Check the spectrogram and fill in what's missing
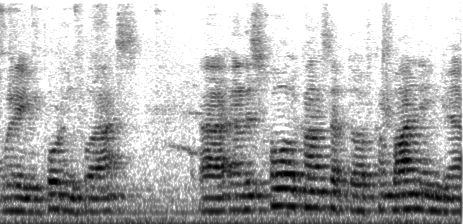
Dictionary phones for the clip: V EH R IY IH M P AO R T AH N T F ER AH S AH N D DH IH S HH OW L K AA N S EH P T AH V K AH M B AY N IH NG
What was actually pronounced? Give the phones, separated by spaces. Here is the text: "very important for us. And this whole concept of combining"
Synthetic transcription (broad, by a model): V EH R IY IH P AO R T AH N F ER AH S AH N DH IH S HH OW L K AA N S EH P T AH V K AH M B AY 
